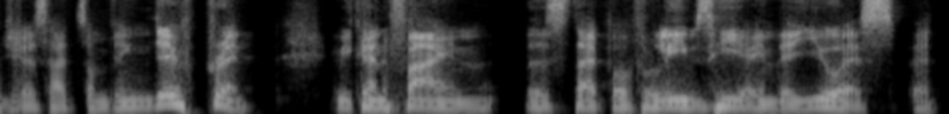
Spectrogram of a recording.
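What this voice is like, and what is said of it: Martinique accent. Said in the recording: “hails from the beautiful, beautiful island of Martinique. And it comes with his beautiful accent, despite living for several years in Los Angeles.”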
